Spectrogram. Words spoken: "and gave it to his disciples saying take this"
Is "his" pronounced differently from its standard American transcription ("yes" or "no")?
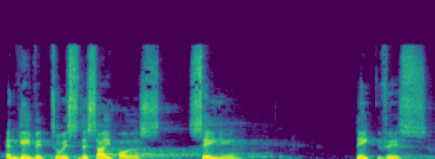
yes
